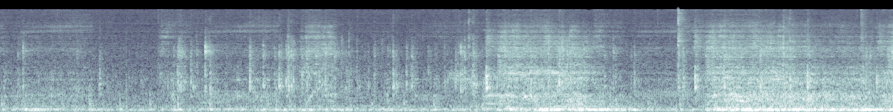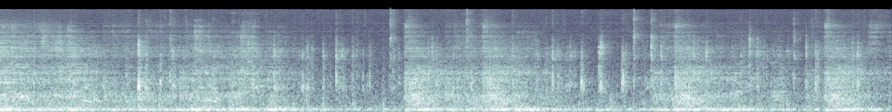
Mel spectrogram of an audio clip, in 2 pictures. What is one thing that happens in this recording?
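Keys on a keyboard click and clatter.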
